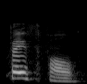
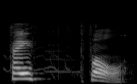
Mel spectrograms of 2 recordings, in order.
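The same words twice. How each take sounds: First: The word is said at normal conversational speed. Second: The word is said slowly and drawn out.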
